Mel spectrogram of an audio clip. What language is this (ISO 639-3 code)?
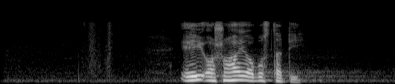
ben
